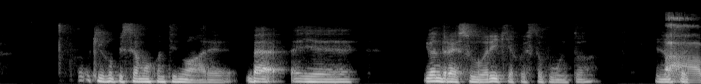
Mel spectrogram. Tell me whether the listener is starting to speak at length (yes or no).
yes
